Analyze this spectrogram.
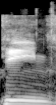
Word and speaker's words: Deines: defending his wbcn ibf uh championships against adam denis teens they're saying deans i've heard it pronounced yeah all right joe break it down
